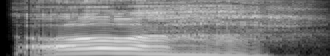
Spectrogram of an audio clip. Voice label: dying, en US; Chronokeeper; Character Voices - English

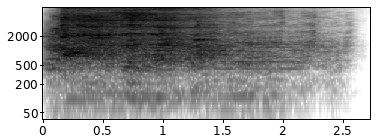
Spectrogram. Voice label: spell cast effort; CyberNocturne; Character Voices - English

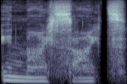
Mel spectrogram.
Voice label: ultimate effort; Caitlyn; Character Voices - English

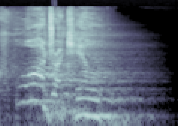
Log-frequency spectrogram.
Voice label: female On Champion Quadra Kill

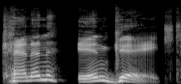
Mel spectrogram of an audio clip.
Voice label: spellcast effort; Jayce

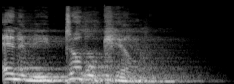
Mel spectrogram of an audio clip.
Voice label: female, double kill

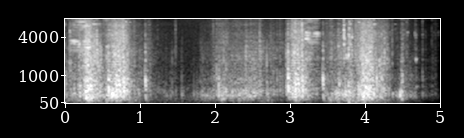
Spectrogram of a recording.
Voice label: hermit idle read; LoL; emitters map12

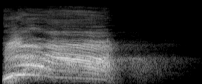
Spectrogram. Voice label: ultimate effort, en US; Varus

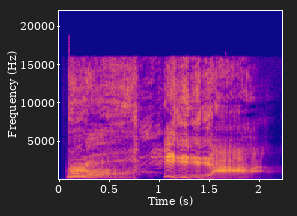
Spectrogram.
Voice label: spellcast effort; HyenaWarwick

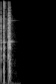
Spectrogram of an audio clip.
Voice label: pirate raise moral; LoL; gangplank

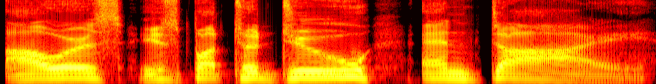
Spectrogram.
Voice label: attack, en US; JarvanIV

